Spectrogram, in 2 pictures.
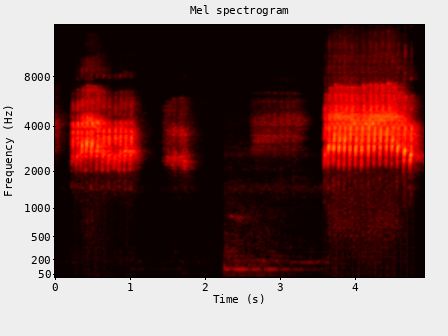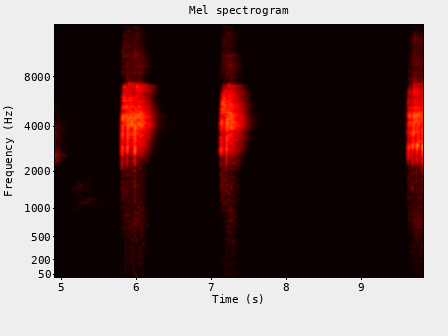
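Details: Flamboyan songbird in full, emotional song meant as a lure to prompt other birds to sing: long, buzzy, rattling bursts high in pitch, some over a second, broken by short sharp notes and pauses.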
